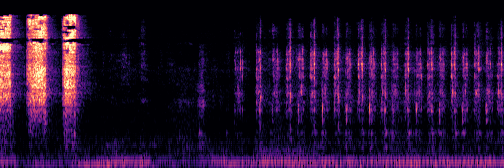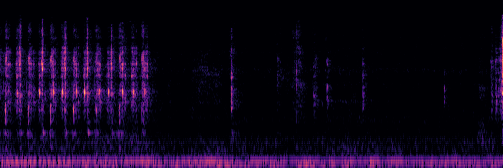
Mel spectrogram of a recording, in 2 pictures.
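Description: A few short blasts from an aerosol cleaner can sprayed onto a shotgun's action, followed after a pause by a few seconds of rapid scrubbing, about ten strokes a second, that stops suddenly.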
